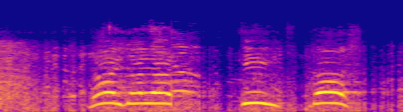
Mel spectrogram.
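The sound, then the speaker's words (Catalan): A coach shouts three times, long drawn-out calls with a pause between them, while following a three-against-three tamborí match, over faint background noise. No clear words come through. “Tenim l'entrenador que abans hem estat escoltant, és el, el que està fent aquests crits, realment, eh, que està una miqueta seguint com està anant el partit.”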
